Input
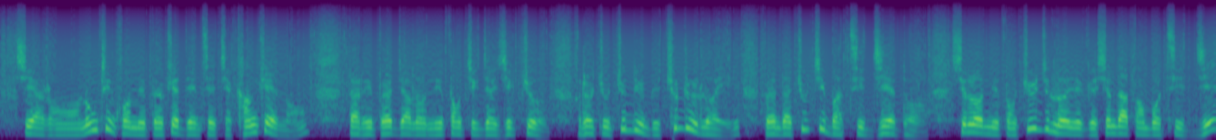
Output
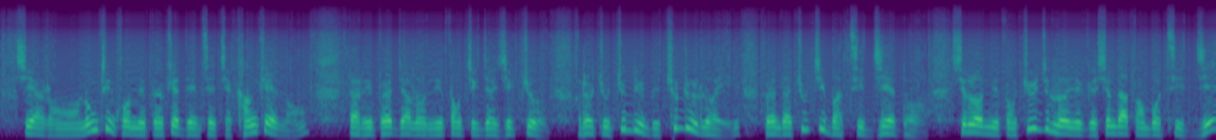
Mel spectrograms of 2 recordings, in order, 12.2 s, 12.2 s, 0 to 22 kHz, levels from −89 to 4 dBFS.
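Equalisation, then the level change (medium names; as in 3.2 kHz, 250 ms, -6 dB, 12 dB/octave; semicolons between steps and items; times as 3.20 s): peaking EQ 11 kHz -6 dB 0.34 oct; -6.5 dB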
